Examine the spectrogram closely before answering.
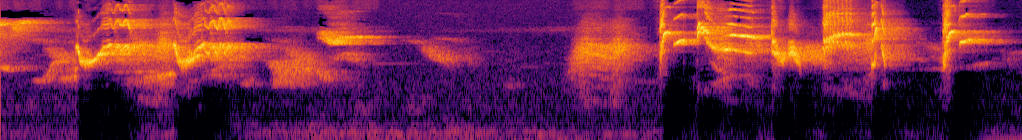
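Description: A small bird sings loud, rapid, shrill chirps and trills close by.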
